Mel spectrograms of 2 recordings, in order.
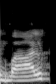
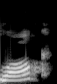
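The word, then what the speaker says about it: walk: WAL के वाल्क नहीं होता, इट्स वॉक।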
